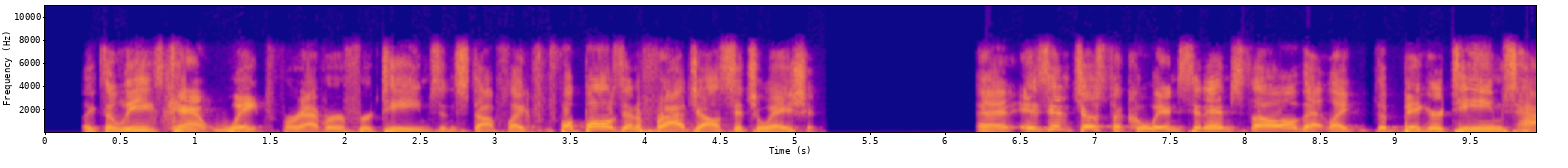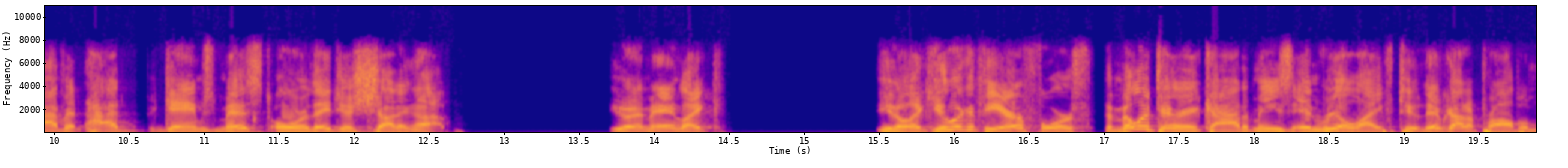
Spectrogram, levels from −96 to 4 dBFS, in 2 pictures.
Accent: American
